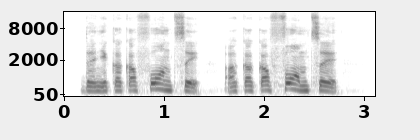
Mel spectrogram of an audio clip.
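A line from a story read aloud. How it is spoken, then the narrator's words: Sudden growl. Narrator (Russian): рыкнул неожиданно Рэй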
